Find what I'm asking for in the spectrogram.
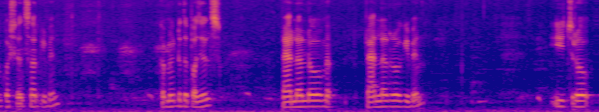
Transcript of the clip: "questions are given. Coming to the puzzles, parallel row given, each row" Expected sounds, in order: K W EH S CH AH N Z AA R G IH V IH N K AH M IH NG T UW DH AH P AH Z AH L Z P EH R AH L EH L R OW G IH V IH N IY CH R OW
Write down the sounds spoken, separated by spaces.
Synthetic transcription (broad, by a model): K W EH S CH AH N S AA R G IH V IH N K AH M IH NG T UW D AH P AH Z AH L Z P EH L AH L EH L R OW G IH V IH N IY CH R OW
